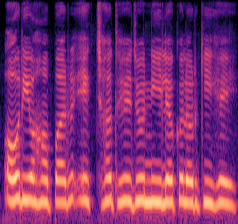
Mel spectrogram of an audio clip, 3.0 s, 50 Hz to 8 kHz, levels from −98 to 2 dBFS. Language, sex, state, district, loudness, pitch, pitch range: Hindi, female, Madhya Pradesh, Bhopal, -15 LUFS, 260 Hz, 255-275 Hz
